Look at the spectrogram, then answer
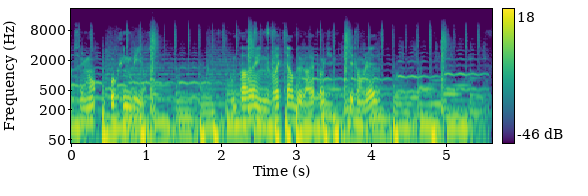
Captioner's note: in english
